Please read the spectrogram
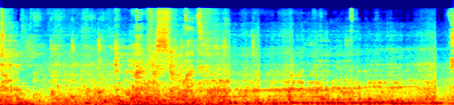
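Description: A steady low rumble with muffled voices over it.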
